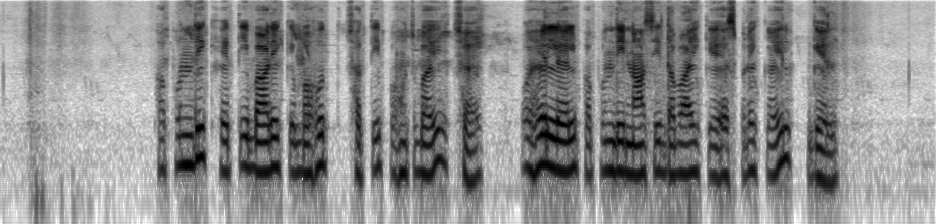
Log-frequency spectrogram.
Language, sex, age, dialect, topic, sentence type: Magahi, male, 56-60, Western, agriculture, statement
